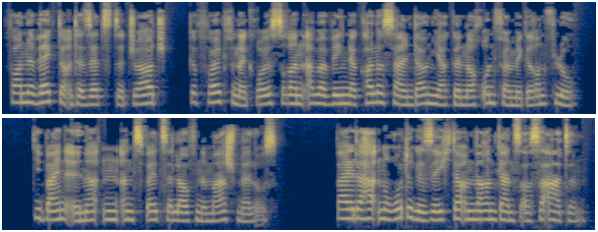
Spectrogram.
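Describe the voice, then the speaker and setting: A woman reading first-person audiobook narration in a clear, even storytelling manner. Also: medium pitch, brisk.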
